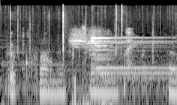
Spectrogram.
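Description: Layered ritual soundscape of eerie music and voice-like sounds: a low tone pulsing on and off under steady held higher tones, with scattered sharp clicks.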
